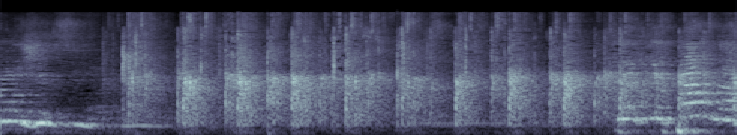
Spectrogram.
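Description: A church congregation claps in a steady, rhythmic beat to acclaim Jesus, loud and close, with voices calling out over the claps.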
